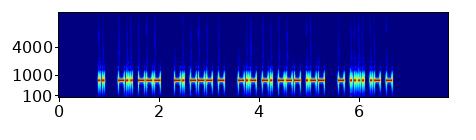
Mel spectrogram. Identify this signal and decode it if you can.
Morse code, heard as a keyed tone, about 30 wpm, 700 Hz. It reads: I DO NOT KNOW THAT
